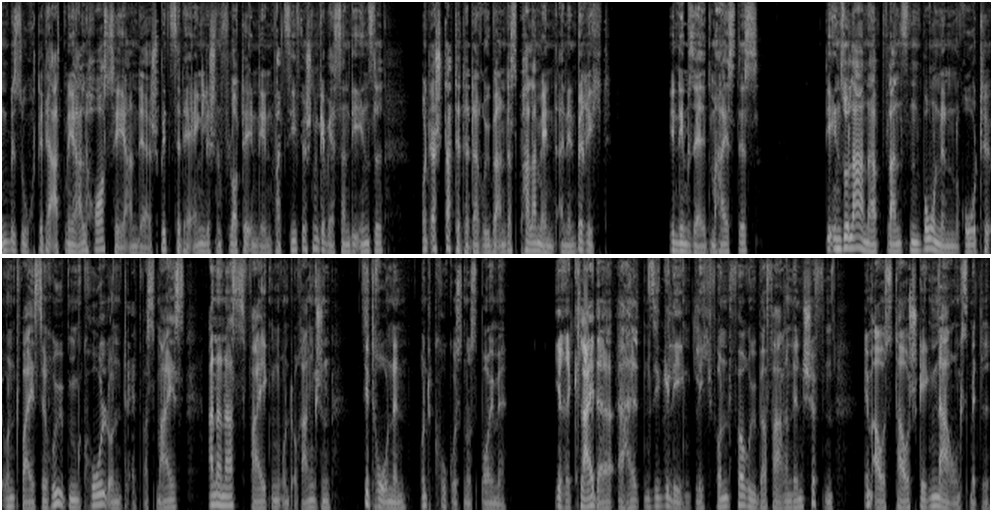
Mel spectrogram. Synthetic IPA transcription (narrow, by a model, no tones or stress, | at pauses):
nbəzuːxtədeːɐʔa̰tmiʁaːlhɔseʔa̰ndeːɐʃpɪt͡sədeːɐʔɛŋlɪʃn̩flɔtəɪndeːnpʰat͡siːfɪʃn̩ɡəvɛsɐndiːʔɪnzl̩ | ʔʊntɛɐʃtatətədaʁyːbɐandaspʰaɐlamɛntʔaɪnənbəʁɪçt | ʔɪndeːmzɛlbm̩haɪstɛs | d̥iːʔɪnzʊlaːnap͡flant͡sn̩boːnənʁoːtʰəʔʊntv̥aɪsəʁyːbm̩kʰoːlʔʊ̰ntʔɛ̰tv̥asmaɪs | ʔananasfaɪɡŋ̩ʔʊ̰ntʔo̰ʁaŋʒn̩ | t͡sitʁ̥oːnənʔʊntkʰoːkʊsnʊsb̥ɔʏmə̰ | ʔiːʁ̞əkl̥aɪdɐʔɛɐhaltn̩ziːɡəleːɡŋ̩tʰlɪçfɔnfoːʁ̞yːbɐfa̰ːʁəndənʃɪfn̩ | ʔɪmʔa̰ʊstʰaʊʃɡ̥eːɡŋ̩naːʁ̞ʊŋsmɪtʰl̩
